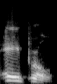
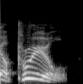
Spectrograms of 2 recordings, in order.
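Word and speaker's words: Aprile: It is not April. It is not the month of April. It is Richie April. I that is the correct pronunciation.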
